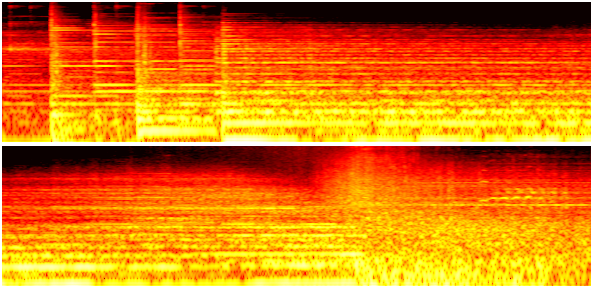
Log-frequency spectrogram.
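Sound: horse neighing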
